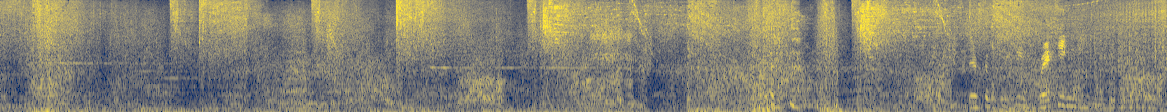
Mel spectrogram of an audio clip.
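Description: Crackling energy blasts burst and whoosh repeatedly.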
